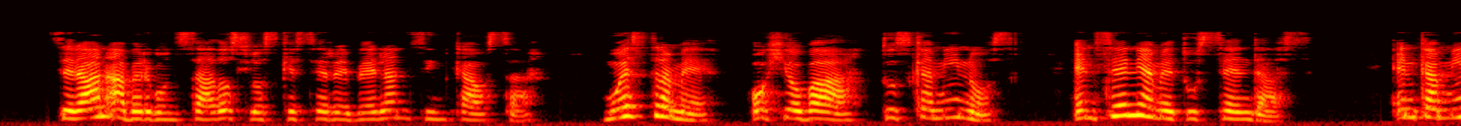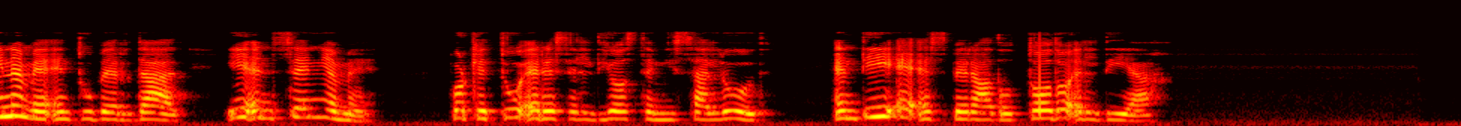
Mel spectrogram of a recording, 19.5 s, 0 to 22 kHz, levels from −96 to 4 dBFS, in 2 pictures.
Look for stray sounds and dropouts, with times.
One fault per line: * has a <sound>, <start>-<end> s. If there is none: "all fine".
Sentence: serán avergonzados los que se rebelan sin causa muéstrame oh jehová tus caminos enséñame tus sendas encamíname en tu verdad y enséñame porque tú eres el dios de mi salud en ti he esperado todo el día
all fine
